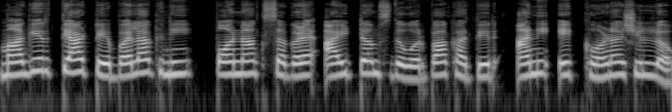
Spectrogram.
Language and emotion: Goan Konkani, neutral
